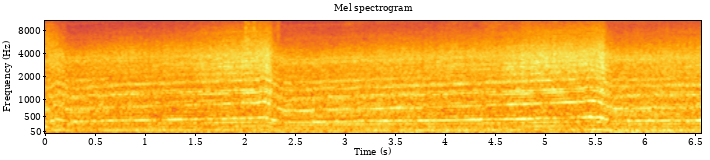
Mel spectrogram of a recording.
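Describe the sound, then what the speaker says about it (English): A racing video game car engine holds a steady, buzzing drone, then dips in pitch twice as it shifts up through the gears, loud and continuous with no talk. "That's a good gear change."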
